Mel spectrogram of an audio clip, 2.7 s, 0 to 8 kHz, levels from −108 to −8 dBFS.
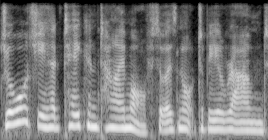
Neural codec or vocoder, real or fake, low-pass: codec, 16 kHz, 8 kbps, FreqCodec, smaller model; fake; 7.2 kHz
